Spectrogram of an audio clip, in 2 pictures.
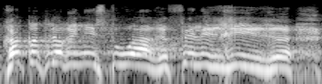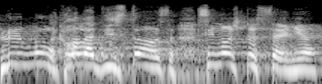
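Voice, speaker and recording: A woman playing a bossy mother who teases and pushes her shy son in a live comedy sketch, talking in quick mocking banter. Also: very high voice. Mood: teasing. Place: conference hall stage. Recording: roomy hall with ambient noise.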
